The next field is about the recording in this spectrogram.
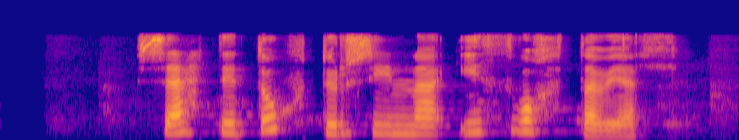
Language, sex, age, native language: Icelandic, female, 30-39, Icelandic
